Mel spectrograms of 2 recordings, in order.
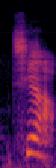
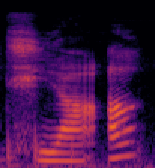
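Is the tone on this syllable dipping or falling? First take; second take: falling; dipping. First: The syllable has a sharply falling fourth tone. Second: The syllable has a low dipping third tone. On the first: It means vacation. "명사로 쓰일 때는 휴가 가짜라고 해서 지하 사성이에요" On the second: It means fake. "형용사로 쓰일 때는요. 발음이 지하아 삼성으로 들어가요"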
